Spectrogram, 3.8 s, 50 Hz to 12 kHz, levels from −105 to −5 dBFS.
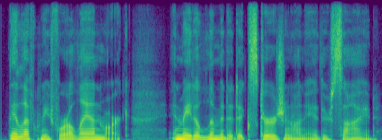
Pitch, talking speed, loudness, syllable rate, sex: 155 Hz, 220 wpm, -18 LUFS, 6.4 syllables/s, female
